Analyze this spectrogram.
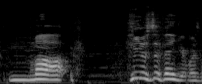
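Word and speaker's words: Mach: incredibly useful defense curl ha ha i say mac punch because it's but it's pronounced mock here's the thing it was like match oh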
